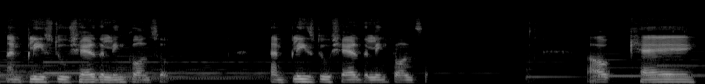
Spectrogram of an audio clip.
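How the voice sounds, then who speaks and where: A man hosting a live online session, his voice bright and forceful. He talks in a halting way, leaning on fillers as he checks the audio. Faint music sits behind him. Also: lowish voice, monotone. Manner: halting, with many fillers like "you know".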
